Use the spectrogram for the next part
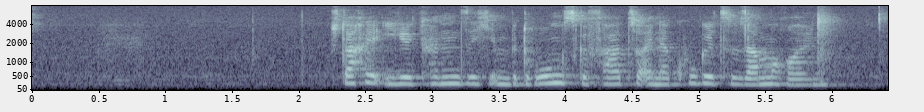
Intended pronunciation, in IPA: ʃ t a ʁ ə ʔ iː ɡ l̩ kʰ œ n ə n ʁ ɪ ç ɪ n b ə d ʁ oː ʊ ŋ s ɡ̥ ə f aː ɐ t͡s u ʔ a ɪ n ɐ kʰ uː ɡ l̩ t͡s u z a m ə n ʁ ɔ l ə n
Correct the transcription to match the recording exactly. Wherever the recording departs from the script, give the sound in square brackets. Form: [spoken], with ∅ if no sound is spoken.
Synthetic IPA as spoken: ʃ t a [χ] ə ʔ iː ɡ l̩ kʰ œ n ə n [z] ɪ ç ɪ n b ə d ʁ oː ʊ ŋ s ɡ̥ ə f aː ɐ t͡s u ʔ a ɪ n ɐ kʰ uː ɡ l̩ t͡s u z a m ə n ʁ ɔ l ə n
